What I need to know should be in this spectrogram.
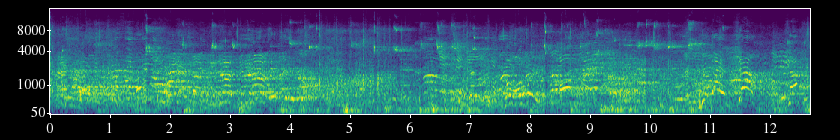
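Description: A crowd of spectators chatters and cheers nearby.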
